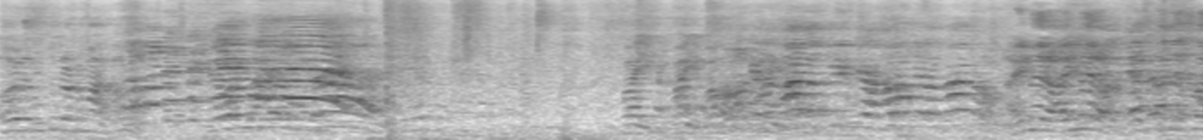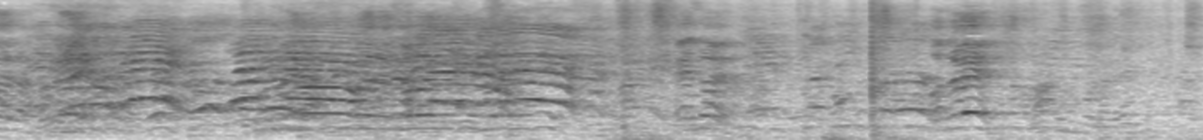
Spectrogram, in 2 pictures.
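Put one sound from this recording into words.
Several men nearby shout and call out with excitement in an echoing hall.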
